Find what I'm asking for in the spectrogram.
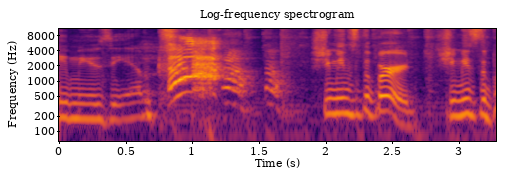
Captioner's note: shrieking; laughing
